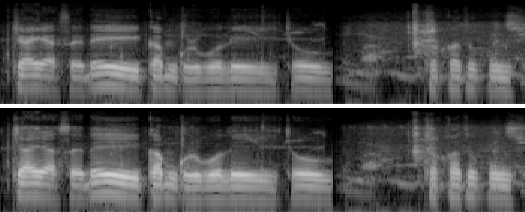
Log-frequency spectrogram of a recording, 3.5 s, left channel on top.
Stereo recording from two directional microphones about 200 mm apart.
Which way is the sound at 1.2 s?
Centre (ahead or behind).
